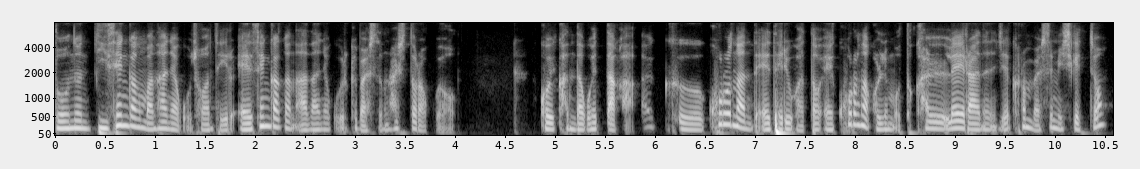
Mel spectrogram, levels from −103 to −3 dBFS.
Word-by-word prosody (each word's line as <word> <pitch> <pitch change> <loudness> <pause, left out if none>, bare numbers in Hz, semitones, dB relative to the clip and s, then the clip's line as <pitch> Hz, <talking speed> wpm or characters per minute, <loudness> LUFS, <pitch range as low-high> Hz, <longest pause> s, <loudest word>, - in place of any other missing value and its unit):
"너는 190 -1 +3
네 190 - +4
생각만 235 -7 +3
하냐?"고 180 -5 -1
저한테 150 -1 -5
이렇게 155 +2 -2
"애 160 - +4
생각은 230 -5 +1
안 150 +1 -1
하냐?"고 160 +1 -6
이렇게 - - -9
말씀을 - - -4
하시더라고요. - - -5 0.9
거기 170 -2 +2
간다고 155 -3 -1
했다가 170 - 0
아이 220 +2 -15
그 155 -4 -3
"코로난데 260 - +2
애 160 - +3
데리고 170 0 +8
갔다가 135 +5 -4
애 155 - 0
코로나 285 -5 +1
걸리면 160 0 -4
어떡할래?"라는 175 -3 +1
인제 - - -5
그런 230 -3 -3
말씀이시겠죠? 175 +2 -2
175 Hz, 455 characters per minute, -24 LUFS, 160-200 Hz, 0.9 s, 데리고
